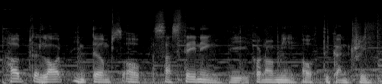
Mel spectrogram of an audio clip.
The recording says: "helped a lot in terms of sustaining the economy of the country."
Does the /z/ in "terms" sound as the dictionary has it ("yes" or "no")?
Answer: no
